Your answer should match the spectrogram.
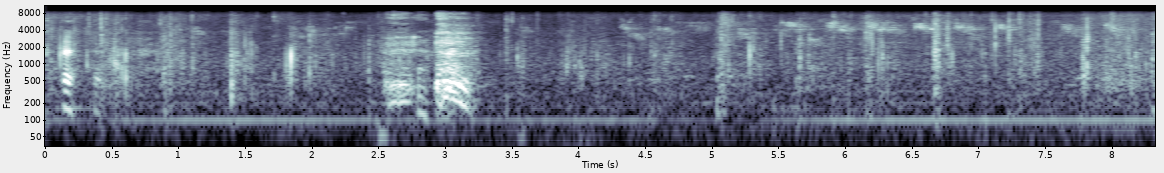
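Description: Footsteps walking on a gravel track, with a short laugh at the very start and a brief voice about two and a half to three seconds in.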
